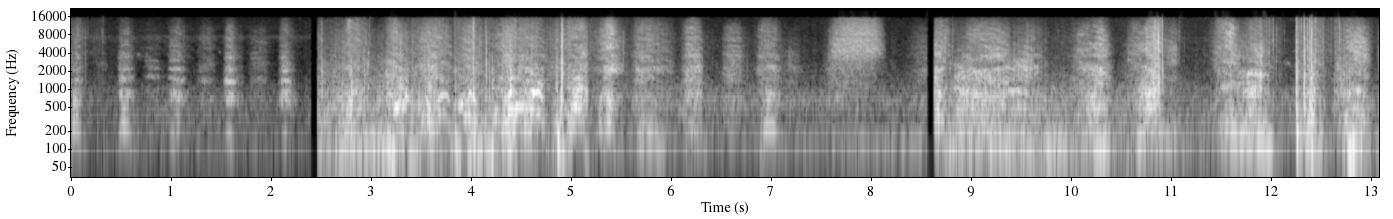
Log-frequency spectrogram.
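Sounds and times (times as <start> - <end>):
person gasping breathily: 0.0 - 2.4, 3.1 - 9.2.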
